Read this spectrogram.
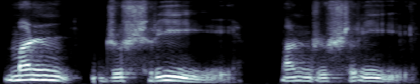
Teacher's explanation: And that N, the nasal, is second varga. So it's palatal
